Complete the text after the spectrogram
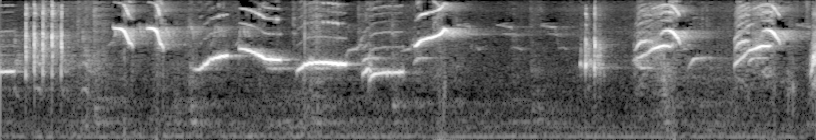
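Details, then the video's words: Caged songbird singing a fast medley of clear whistled slides, high buzzy bursts and short chips, about two notes per second, with a faint low hum beneath. "Burung Teledekan Gacor Dorr Ngeroll Isian"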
